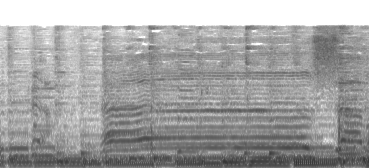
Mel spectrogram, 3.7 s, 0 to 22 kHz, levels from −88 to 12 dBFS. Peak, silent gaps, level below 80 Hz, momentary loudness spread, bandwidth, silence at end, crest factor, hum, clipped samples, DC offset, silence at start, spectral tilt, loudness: -2 dBFS; none; -30 dBFS; 7 LU; 12 kHz; 0 s; 14 dB; none; under 0.1%; under 0.1%; 0 s; -4.5 dB/octave; -16 LUFS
